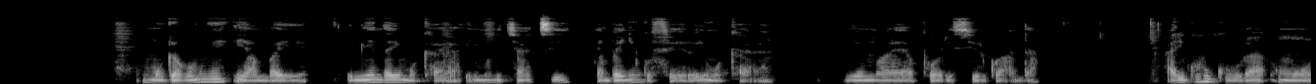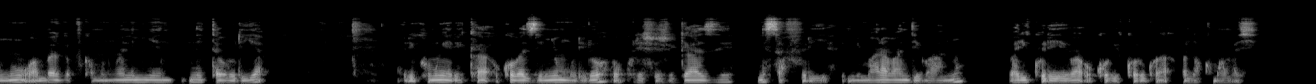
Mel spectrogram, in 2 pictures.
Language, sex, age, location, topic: Kinyarwanda, male, 25-35, Kigali, government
